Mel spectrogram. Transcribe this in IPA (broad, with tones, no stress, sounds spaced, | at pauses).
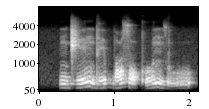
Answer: n d͡ʒ e˧˥ n d e˧˥ b ɔ˧˥ zˤ ṵ˥˨ kʼ o˧˥ n z ṵ˧˥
